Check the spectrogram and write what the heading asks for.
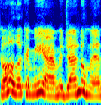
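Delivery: very mocking, jeering tone. Retelling how a character mocks Pip: mocking Trabb's boy imitation. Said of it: "very mocking".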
